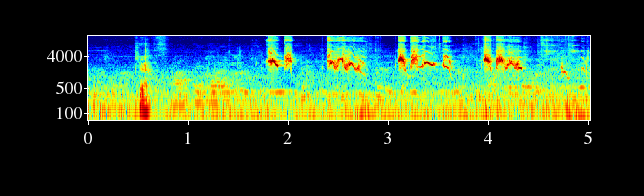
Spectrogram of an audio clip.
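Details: A pet cockatiel, reluctant to eat the melon it is offered, gives a series of harsh, high, scratchy chirps in short bursts.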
